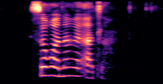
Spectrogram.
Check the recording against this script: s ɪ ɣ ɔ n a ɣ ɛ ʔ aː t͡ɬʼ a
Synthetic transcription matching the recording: s ɪ ɣ ɔ n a ɣ ɛ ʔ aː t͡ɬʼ a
